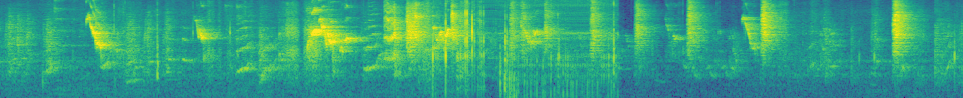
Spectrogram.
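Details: Budgerigars in a flock chatter with rapid, uneven high chirps, sharp squeaks and warbling phrases, busiest in the first six seconds and thinning to scattered sharp notes toward the end.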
